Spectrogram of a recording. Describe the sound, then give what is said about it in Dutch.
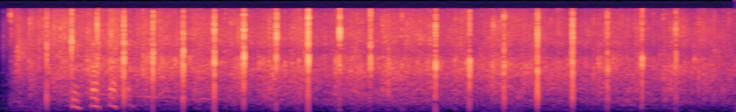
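A crowd applauds steadily for Tineke de Nooi, the first female radio DJ, with many sharp, irregular claps rising above a dense wash of clapping. A few brief voices murmur and call out at the start before the applause carries on alone. “We doen nog een applaus.”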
